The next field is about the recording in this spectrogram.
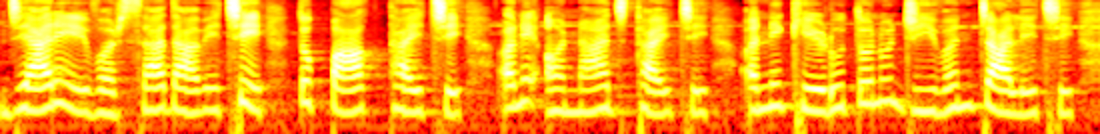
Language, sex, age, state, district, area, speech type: Gujarati, female, 45-60, Gujarat, Mehsana, rural, spontaneous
